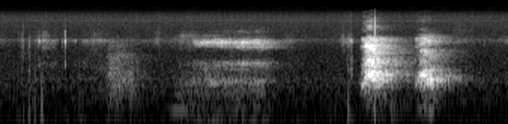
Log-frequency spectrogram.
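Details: Domestic dog barking chronically and annoyingly: soft scuffling and sniffing at first, then two sharp, loud barks about half a second apart near the end.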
